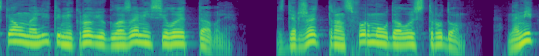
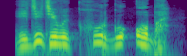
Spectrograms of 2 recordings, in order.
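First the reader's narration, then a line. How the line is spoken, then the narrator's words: Hissing. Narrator (Russian): прошипел я в ответ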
